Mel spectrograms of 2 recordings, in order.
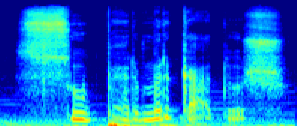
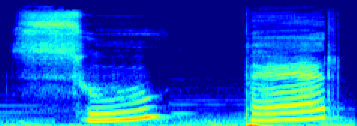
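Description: First: The word is said quickly. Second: The word is said slowly.

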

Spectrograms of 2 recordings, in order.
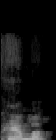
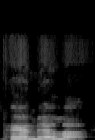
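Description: First: The name is said with two syllables. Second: The name is said with three syllables. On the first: The speaker calls it wrong. "It's not Pamela" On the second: The speaker calls it right. "Three syllables"

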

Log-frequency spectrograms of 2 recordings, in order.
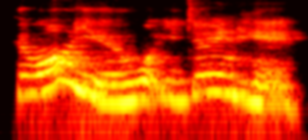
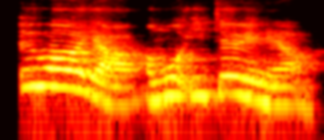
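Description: First: It is said in a nice tone. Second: It is said in an aggressive tone.

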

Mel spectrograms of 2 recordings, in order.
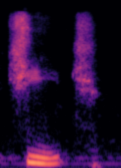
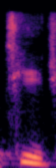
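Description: First: The word begins with a ch sound. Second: The word begins with a t sound. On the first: "He says cheech" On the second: "He doesn't say teach"

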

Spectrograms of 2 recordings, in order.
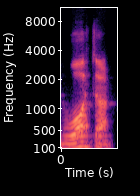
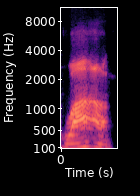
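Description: First: The middle t is clearly pronounced. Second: The middle t is dropped or glottalised. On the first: This is the well-spoken way the mother used. "instead of water" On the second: This is the working-class local way of speaking. "saying things like water"

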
